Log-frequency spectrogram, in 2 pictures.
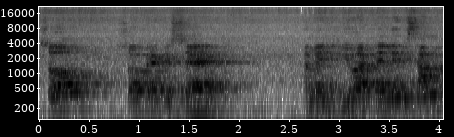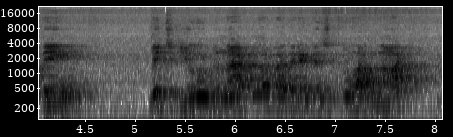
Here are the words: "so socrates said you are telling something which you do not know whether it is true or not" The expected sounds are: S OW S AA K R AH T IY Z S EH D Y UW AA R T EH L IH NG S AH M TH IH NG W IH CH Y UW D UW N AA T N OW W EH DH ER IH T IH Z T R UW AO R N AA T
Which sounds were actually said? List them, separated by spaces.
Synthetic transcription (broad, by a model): S OW S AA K R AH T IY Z S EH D Y UW AA R T EH L IH NG S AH M T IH NG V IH CH Y UW D UW N AA T N OW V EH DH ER IH T IH Z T UW AO R N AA T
